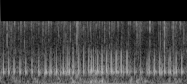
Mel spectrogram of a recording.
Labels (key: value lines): label: biophony, rattle
recorder: SoundTrap 500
